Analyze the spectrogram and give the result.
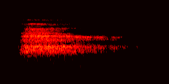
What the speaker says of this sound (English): And breathe.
